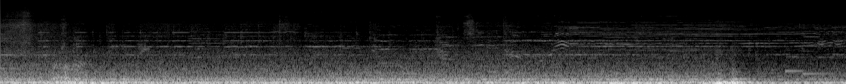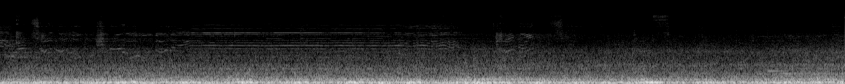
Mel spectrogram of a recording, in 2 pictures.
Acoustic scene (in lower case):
car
